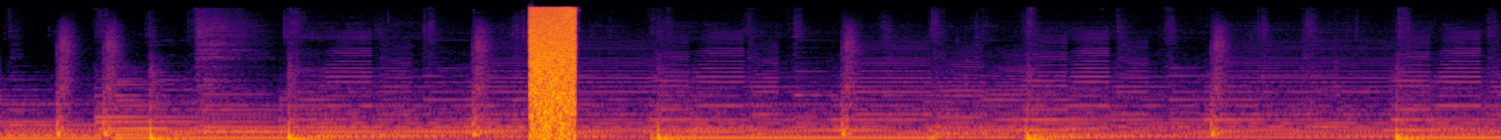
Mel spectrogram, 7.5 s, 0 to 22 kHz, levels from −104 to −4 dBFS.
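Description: From 2.65 to 2.87 s the music collapses into loud, harsh broadband noise: samples built from the wrong bytes, with misassembled byte order turning the fast-changing low bits into the dominant part of each value.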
